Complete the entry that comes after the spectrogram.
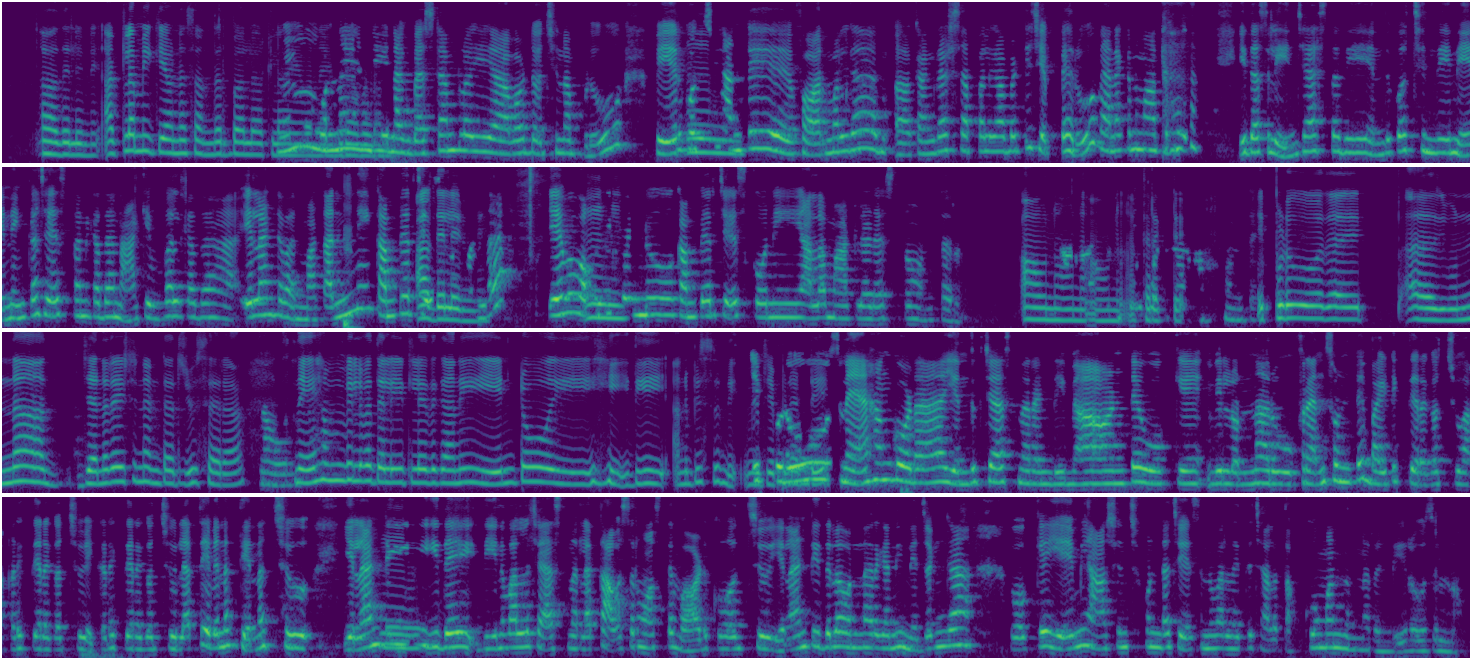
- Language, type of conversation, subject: Telugu, podcast, సామాజిక మాధ్యమాలు స్నేహాలను ఎలా మార్చాయి?
- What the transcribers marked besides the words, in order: in English: "బెస్ట్ ఎంప్లాయీ అవార్డ్"; in English: "ఫార్మల్‌గా"; in English: "కంగ్రాట్స్"; giggle; other background noise; in English: "కంపేర్"; lip smack; in English: "కంపేర్"; unintelligible speech; in English: "జనరేషన్"; giggle; in English: "ఫ్రెండ్స్"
